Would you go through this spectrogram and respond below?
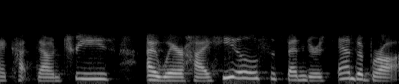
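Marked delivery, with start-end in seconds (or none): none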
